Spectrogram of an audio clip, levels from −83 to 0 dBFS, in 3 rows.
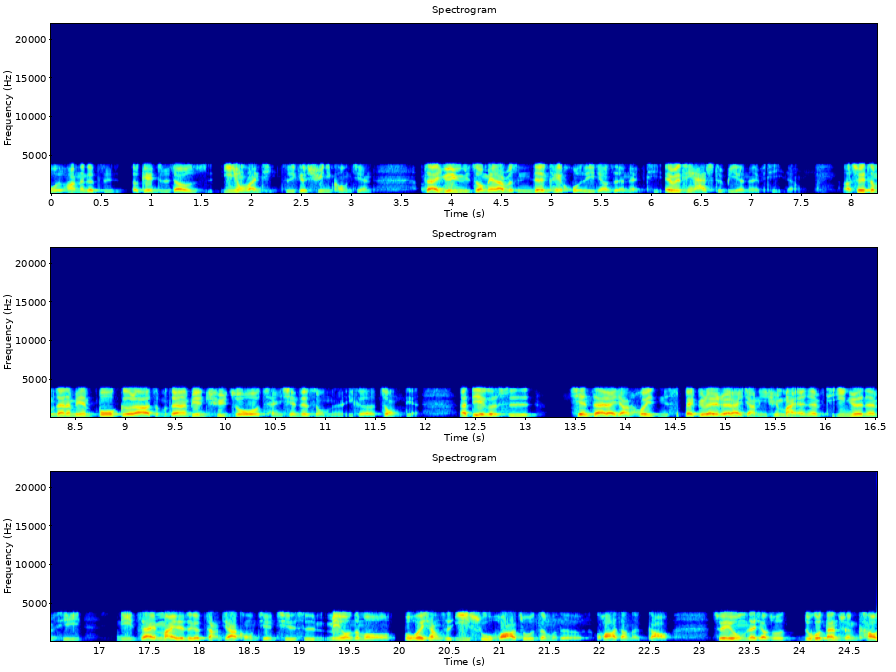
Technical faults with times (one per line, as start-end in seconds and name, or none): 0.00-24.78 Bluetooth CVSD headset codec
15.06-15.14 bit errors on a Bluetooth voice link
